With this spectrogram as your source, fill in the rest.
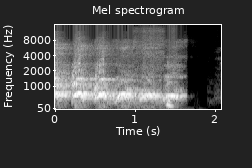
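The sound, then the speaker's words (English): Several dogs bark and yip together in a dense, overlapping chorus, loud, for under two seconds before it cuts off abruptly into silence. “All the dogs.”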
